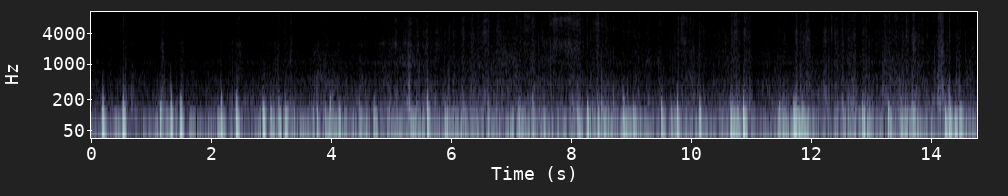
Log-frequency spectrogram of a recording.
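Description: A small white cotton ball held in one hand is gently tapped and pinched with the fingertips of the other hand. It gives a steady run of soft, dull, low thumps with almost no brightness, each one dying away almost instantly.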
